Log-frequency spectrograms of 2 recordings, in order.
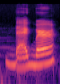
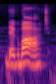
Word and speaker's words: Dagbert: Dagbear? What? No, like the French pronunciation. Dagbert. Oh.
